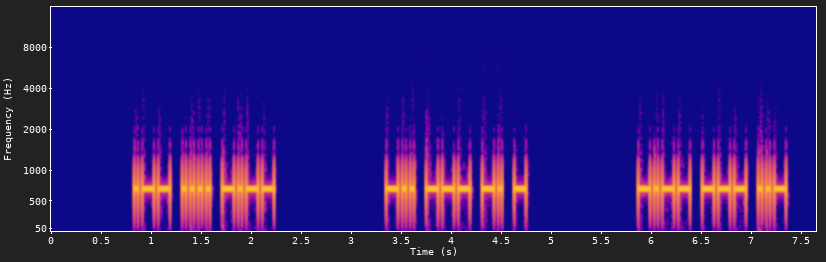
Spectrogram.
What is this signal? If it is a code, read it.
Morse code, heard as a keyed tone, about 30 wpm, 700 Hz. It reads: WHY DONT YOU
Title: 4x Word-Spacing - Sentences from Top 300 Words - 30wpm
